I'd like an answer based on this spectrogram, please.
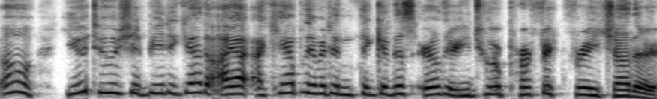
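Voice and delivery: weird, overdone theatrical gushing delivery, pitched high. Retelling how the therapist brings her in: imitating someone over the top. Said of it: "she's acting really weird and over the top".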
